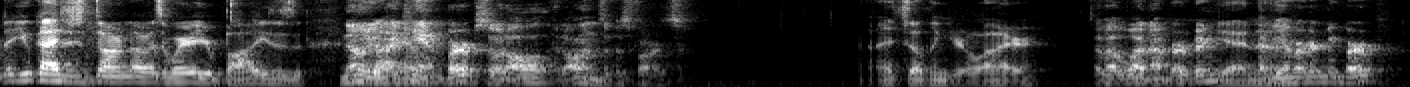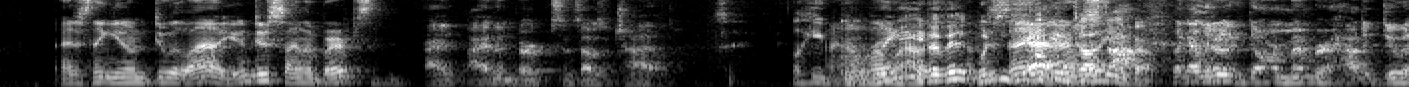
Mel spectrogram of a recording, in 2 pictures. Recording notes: We record together in person for the very first time! The microphone was positioned weird so it sounds bad!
